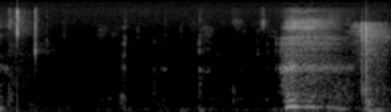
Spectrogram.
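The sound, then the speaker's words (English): Someone chews chicken and shrimp right up against the microphone: soft, sparse wet clicks and smacks at first, then a louder, denser burst of mouth noise near the end. “Yeah, just chew really slowly and carefully.”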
